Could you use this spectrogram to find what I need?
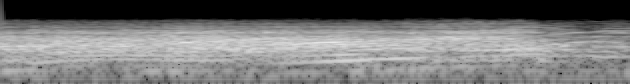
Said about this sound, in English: They jumped into a truck that was standing outside. A few other men boarded the back of the truck. They sped off down the street.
